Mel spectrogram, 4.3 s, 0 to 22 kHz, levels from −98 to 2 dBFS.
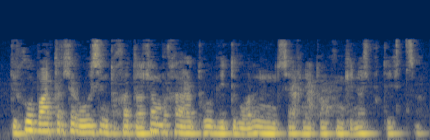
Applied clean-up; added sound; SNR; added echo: none; none; none; none.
